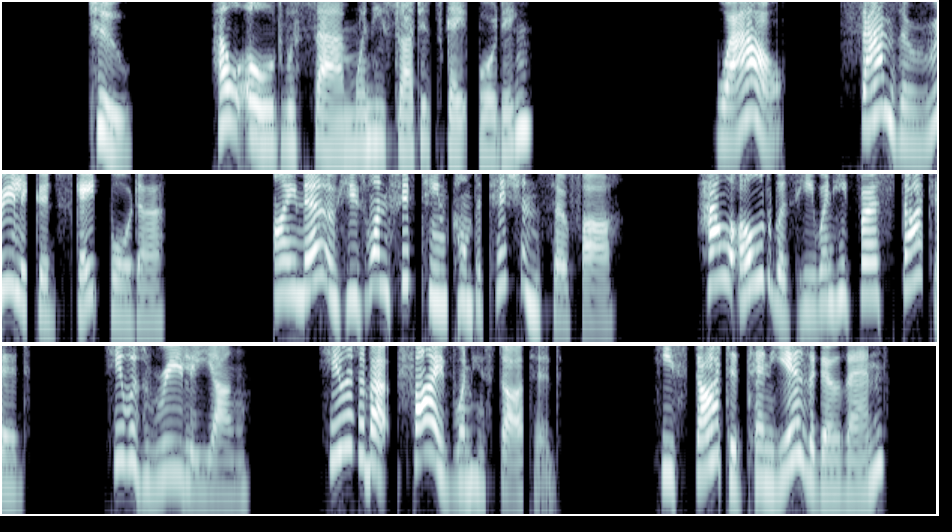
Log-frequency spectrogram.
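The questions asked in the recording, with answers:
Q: How old was Sam when he started skateboarding?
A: about 5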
